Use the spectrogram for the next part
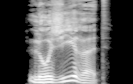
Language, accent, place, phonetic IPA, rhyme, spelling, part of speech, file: German, Germany, Berlin, [loˈʒiːʁət], -iːʁət, logieret, verb, De-logieret.ogg
- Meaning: second-person plural subjunctive I of logieren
